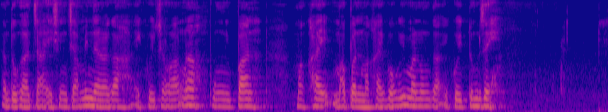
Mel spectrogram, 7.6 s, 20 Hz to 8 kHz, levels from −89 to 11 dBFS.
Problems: background sounds at intervals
